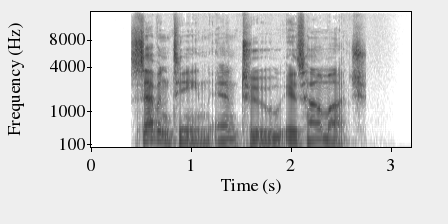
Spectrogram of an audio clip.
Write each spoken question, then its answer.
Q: 17 and 2 is how much?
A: 19.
